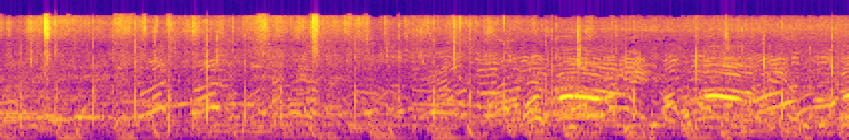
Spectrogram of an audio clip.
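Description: Several spectators shouting and cheering encouragement at racing cross-country skiers, many voices overlapping in rising and falling calls.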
